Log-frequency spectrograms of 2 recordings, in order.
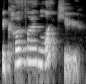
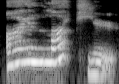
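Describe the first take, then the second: First: Said in the usual way. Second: "I like you" very slow and high, warmly insisting; slow insistent repeat. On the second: Acted. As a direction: spell it out sweetly word by word. Worm repeats slowly.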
